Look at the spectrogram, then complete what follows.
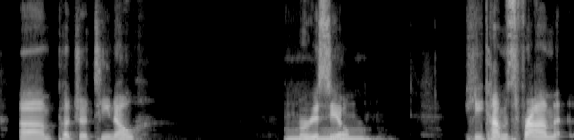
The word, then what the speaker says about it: Pochettino: It's a name I've seen recently, and I'm going to butcher the pronunciation. Pochettino, Mauricio.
